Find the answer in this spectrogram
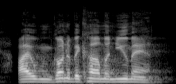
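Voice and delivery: ordinary delivery

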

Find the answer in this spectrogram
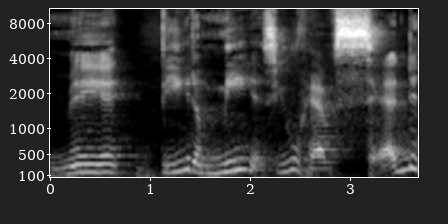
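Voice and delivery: angry through clenched teeth. Speaker demonstrating a reply to God said angrily, through clenched lips. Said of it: "through angry, clenched lips".

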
